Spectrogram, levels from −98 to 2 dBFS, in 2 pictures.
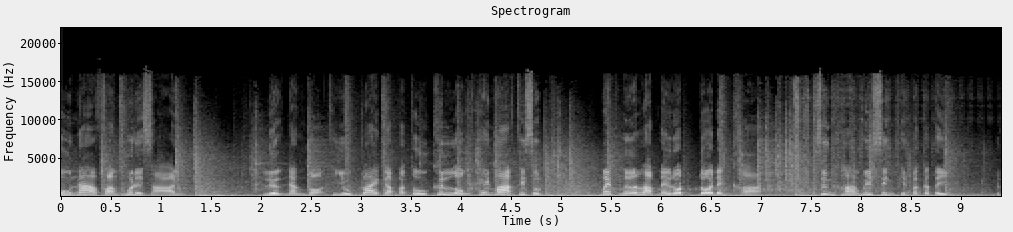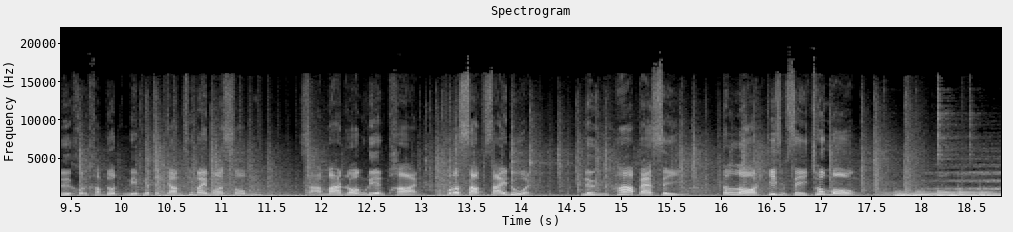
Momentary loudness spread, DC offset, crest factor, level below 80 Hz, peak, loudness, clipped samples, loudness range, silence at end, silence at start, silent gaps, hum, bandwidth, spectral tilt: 10 LU; under 0.1%; 18 dB; -34 dBFS; -6 dBFS; -25 LUFS; under 0.1%; 5 LU; 0 s; 0 s; none; none; 16.5 kHz; -5.5 dB/octave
